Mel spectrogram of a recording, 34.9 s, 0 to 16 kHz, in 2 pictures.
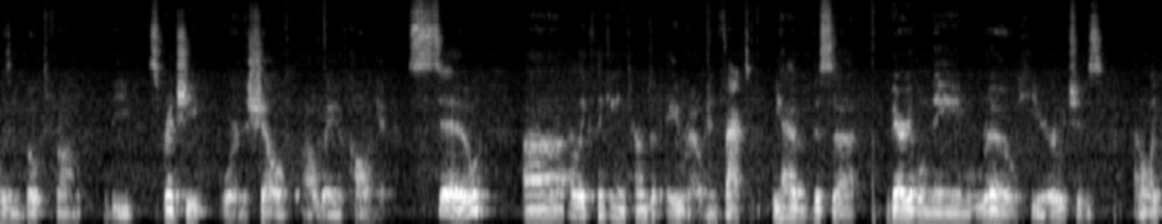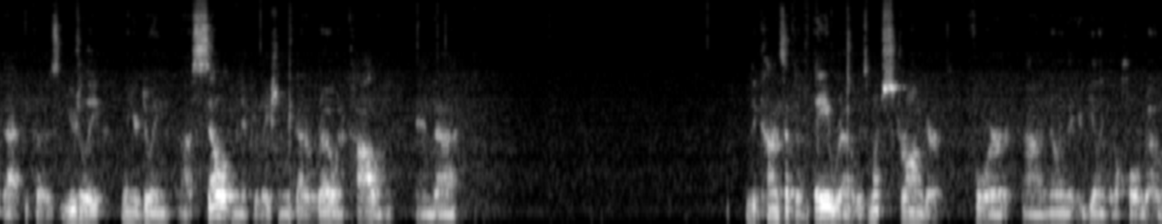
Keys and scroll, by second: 4.8 Escape, 7.2 Up, 10.6-11.9 typing, 12.5 Return, 13.1 n, 16.7 i, 18.5 Down, 20.3 Up, 21.5 Escape, 21.8 /, 23.7 Escape, 24.1 n, 27.7 i, 28.1 a, 29.1 Escape, 29.4-30.4 typing.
